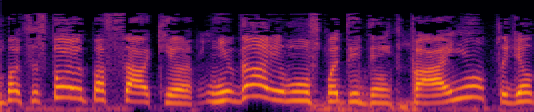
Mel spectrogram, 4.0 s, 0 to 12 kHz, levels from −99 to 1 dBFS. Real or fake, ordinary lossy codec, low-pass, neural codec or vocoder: fake; MP3, 32 kbps; 10.8 kHz; codec, 24 kHz, 1 kbps, SNAC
